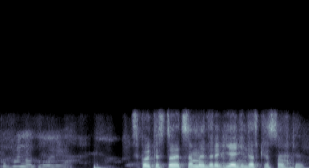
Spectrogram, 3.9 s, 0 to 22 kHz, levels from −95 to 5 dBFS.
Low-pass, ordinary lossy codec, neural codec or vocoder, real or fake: 7.2 kHz; Opus, 24 kbps; codec, 24 kHz, 1.2 kbps, DualCodec; fake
